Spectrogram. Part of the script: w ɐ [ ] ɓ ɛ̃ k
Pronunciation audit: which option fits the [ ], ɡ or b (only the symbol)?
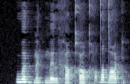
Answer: ɡ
